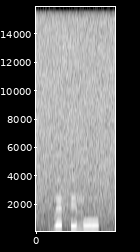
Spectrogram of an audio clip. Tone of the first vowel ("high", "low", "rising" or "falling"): high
